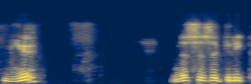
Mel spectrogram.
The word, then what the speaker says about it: mu: is standard deviation oversaw this is the greek letter which you pronounce as mu and this is a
